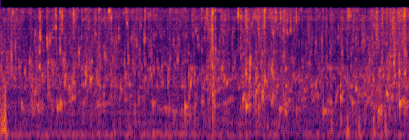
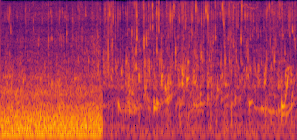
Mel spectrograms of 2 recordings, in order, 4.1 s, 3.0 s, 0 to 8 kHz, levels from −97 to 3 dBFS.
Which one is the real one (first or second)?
second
